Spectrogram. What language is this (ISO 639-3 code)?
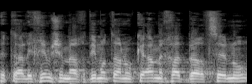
heb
